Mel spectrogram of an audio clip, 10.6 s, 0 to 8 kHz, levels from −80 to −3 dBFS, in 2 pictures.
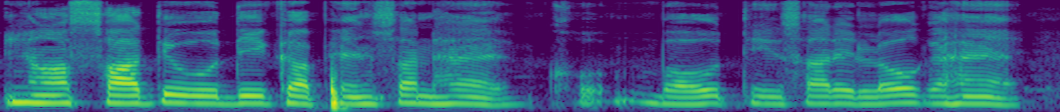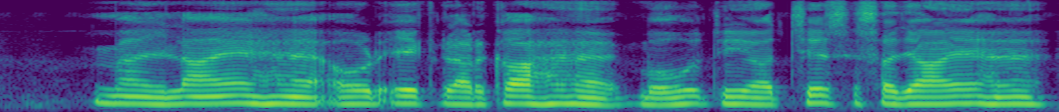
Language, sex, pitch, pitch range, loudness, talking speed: Hindi, male, 150 Hz, 145-160 Hz, -19 LUFS, 125 wpm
